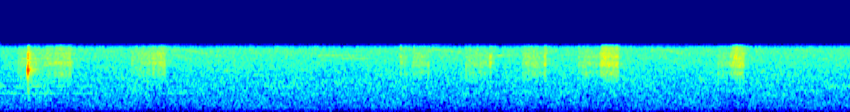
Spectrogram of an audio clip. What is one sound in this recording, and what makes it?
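A small electric spark crackles and buzzes in short bursts.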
